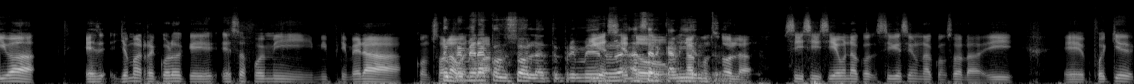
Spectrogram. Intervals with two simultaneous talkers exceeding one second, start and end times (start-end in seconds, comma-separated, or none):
5.9-7.3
